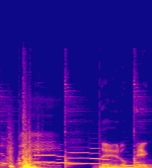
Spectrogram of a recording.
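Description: A thump sound effect near the start, followed by the bright backing music of a children's nursery song, with a sung line coming in a little past halfway.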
